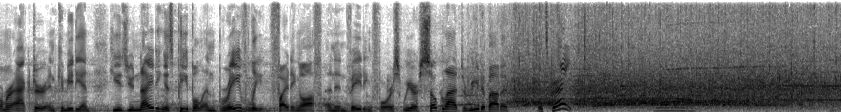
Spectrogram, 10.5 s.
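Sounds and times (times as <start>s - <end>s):
speech: 0.0s - 7.5s
audience applause: 5.5s - 10.5s.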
